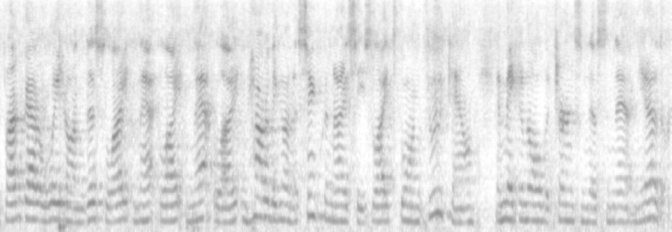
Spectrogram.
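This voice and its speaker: A woman with an American accent speaks at a medium pitch and a moderate pace in a flat monotone. The room echo is audible, and background noise is noticeable. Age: 70s. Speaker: resident speaking at public meeting. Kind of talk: public comment at city meeting. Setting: city board meeting room.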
